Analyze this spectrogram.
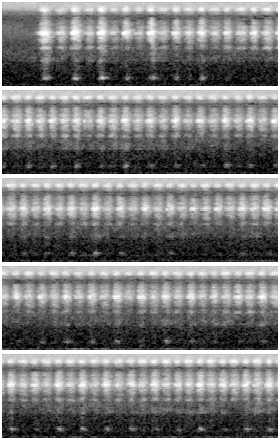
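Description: Breath of fire: a man breathing rapidly and rhythmically through his nose, short forceful puffs driven by the abdomen at about three to four a second. The puffs are faint and very even, starting just under a second in.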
